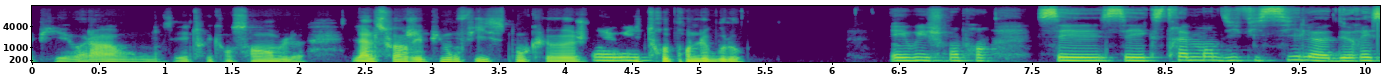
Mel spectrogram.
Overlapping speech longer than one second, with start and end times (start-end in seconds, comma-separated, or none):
none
